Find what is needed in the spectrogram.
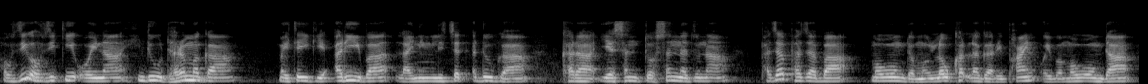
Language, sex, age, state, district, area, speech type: Manipuri, male, 60+, Manipur, Imphal West, urban, spontaneous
